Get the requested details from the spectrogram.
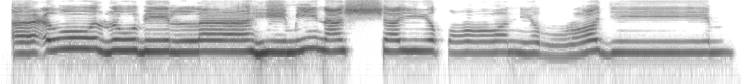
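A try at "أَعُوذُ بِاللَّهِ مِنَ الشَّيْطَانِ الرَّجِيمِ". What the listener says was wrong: Dhammahnya sempurnakan. A'udzu, dzu.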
